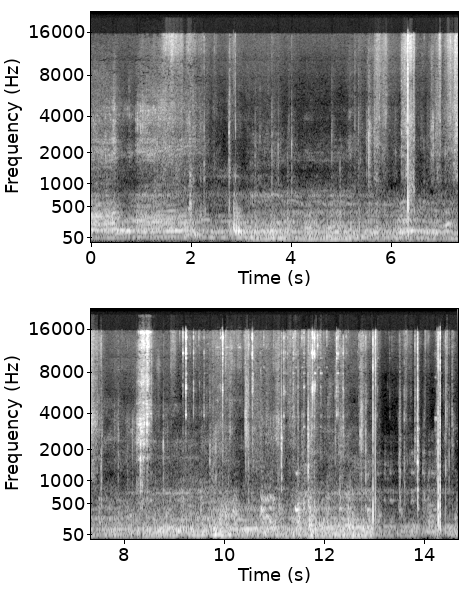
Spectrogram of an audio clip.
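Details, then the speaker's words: Car driving with windows closed: over steady road rumble, scattered sharp knocks and scraping creaks, worse when turning the steering wheel; a worn suspension joint or bushing, noise not reproducible on the lift. "quando você mexe o volante faz mais ainda tipo um rangido"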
